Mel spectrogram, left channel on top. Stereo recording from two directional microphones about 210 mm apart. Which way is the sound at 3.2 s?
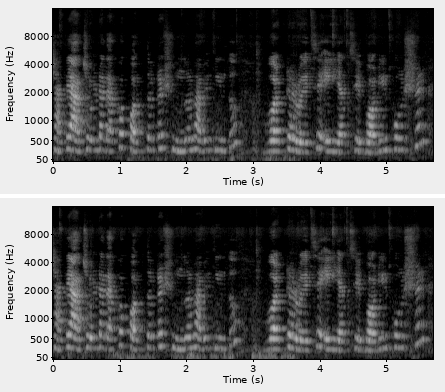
20° right (ahead or behind).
